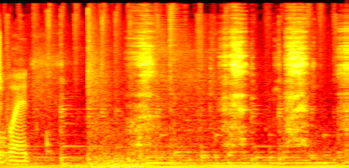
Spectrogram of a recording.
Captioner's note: metal scraping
